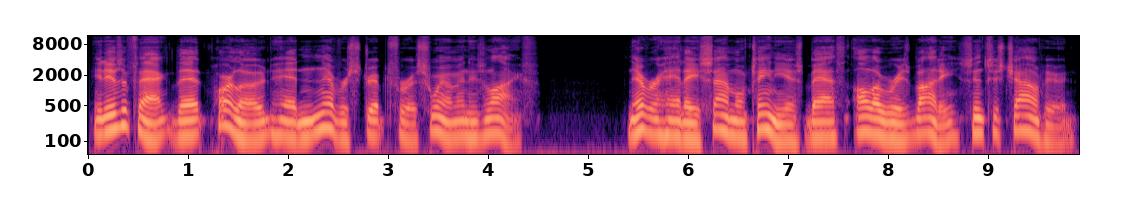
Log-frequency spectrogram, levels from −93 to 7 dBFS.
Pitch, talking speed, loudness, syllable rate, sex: 135 Hz, 165 wpm, -17 LUFS, 4.3 syllables/s, male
